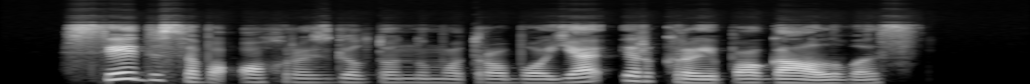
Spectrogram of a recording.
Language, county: Lithuanian, Kaunas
